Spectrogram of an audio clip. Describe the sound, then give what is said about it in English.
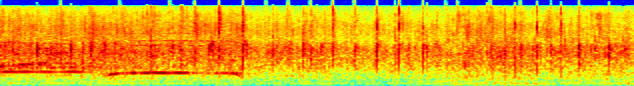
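An audience applauds steadily throughout for the Chicano Park Steering Committee, a dense wash of many hands clapping at once, with crisp individual claps standing out as the ovation carries on at a moderately loud, even level. “Let's give them a nice round of applause for their commitment to wildlife.”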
